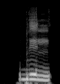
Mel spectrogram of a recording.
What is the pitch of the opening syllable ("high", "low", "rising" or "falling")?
falling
